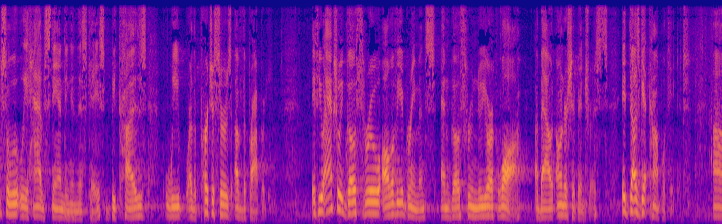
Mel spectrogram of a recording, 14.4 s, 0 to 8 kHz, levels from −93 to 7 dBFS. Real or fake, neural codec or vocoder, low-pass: real; none; 7.2 kHz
